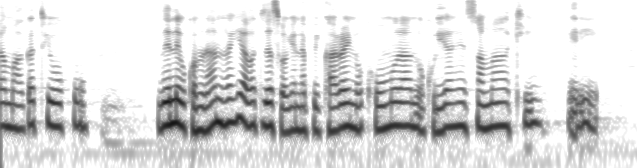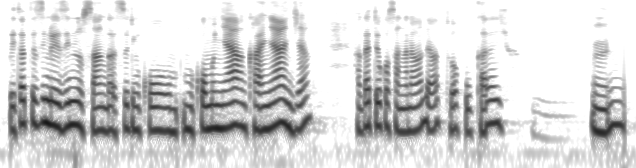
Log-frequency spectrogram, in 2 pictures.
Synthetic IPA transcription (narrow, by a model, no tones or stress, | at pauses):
amahaɡatʰijok̚o | zeneβikoɾeɾahanuhahiaβatuzasiβaɡeːndakwiːkaɾajinokuumuɾanokuɾijahensamaːkʰi | eɾi | βitateziːnoezinnosaːŋɡaziɾiŋkokomuɲaŋkʰaɲaːɲɟa | haɡatijokosaːŋɡanaβaːndiaβatuβakwiːkaɾajo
